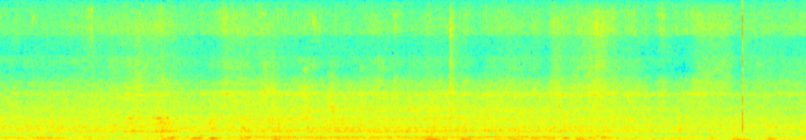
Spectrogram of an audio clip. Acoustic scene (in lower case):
subway train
